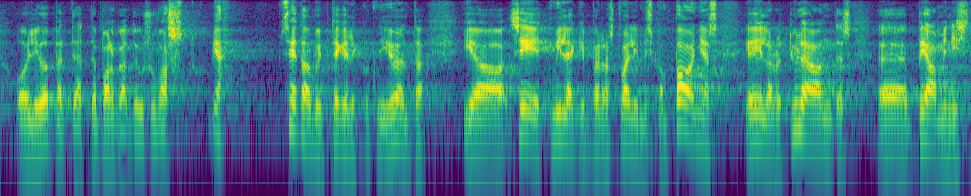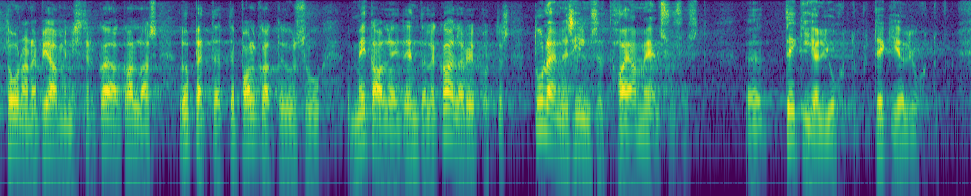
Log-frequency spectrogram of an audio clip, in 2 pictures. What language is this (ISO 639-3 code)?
est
